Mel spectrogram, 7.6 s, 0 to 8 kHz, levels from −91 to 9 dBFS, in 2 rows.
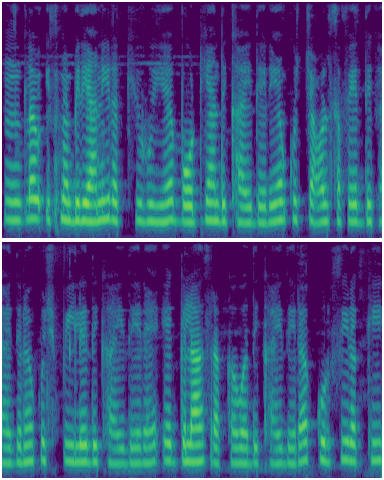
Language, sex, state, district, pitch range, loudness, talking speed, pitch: Hindi, female, Chhattisgarh, Rajnandgaon, 205-230 Hz, -19 LUFS, 285 wpm, 215 Hz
